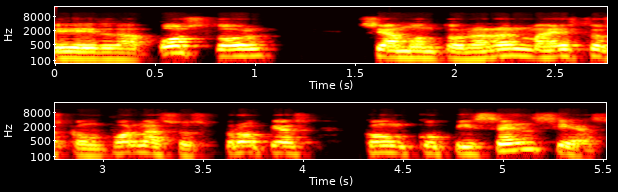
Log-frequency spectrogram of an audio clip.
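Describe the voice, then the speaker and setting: A man's fairly high voice with lively intonation. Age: 60s. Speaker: pastor. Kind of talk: sermon. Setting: online broadcast via social media.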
